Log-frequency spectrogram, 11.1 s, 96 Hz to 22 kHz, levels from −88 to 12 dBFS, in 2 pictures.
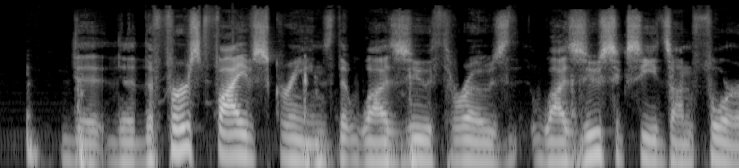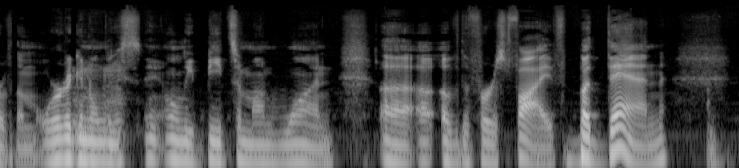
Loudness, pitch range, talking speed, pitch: -20 LUFS, 105-125 Hz, 155 wpm, 115 Hz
